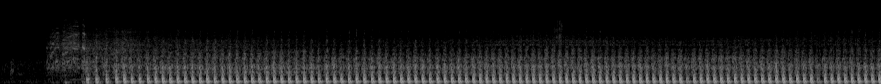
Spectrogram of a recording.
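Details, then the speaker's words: Honda CRF450L/RL single with the Taipan AiM ECU just installed: starts and settles into a crisp, evenly spaced thump about ninety beats a minute. Idle is steadier and more stable than with the Vortex ECU. "that's a little more even that's even a little more stable than the vortex was"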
